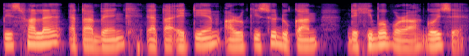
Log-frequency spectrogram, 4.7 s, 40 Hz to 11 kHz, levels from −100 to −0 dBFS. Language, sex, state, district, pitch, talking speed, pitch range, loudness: Assamese, male, Assam, Kamrup Metropolitan, 115 Hz, 140 wpm, 105-125 Hz, -20 LUFS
